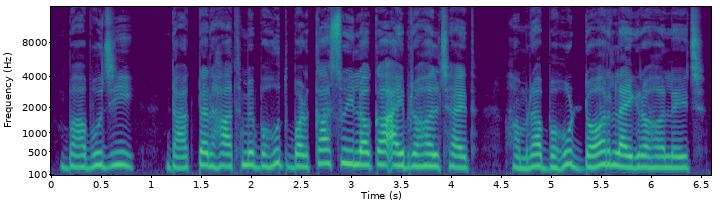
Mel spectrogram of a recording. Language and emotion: Maithili, fearful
